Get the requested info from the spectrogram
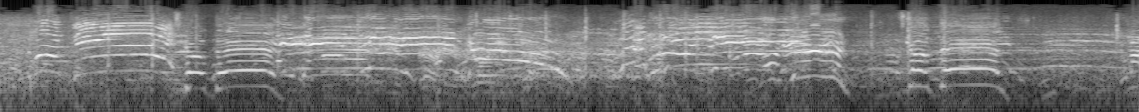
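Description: A spectator close by yelling and cheering on a runner in a race: several long, high-pitched shouts, loud against the quieter stadium background.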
